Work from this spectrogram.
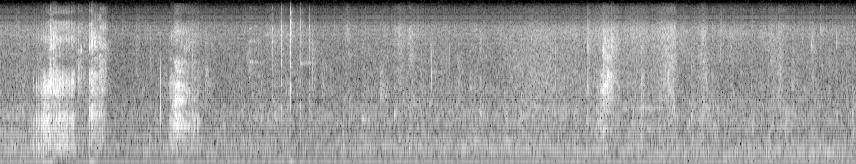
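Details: Bulldog C-Jey fighting a curtain: a few short, rough growling barks burst out near the start and again around the third second, followed by quieter scuffling over a steady low background hum.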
